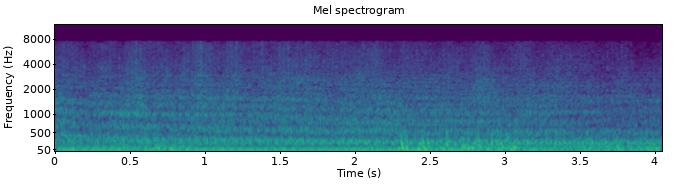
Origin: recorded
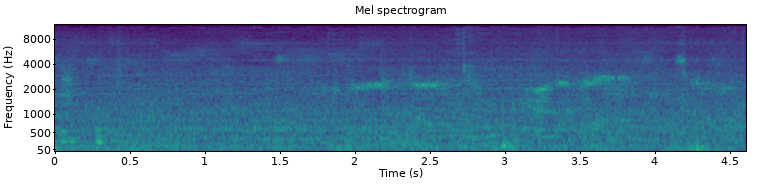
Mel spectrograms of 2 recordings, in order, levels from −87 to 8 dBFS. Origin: remade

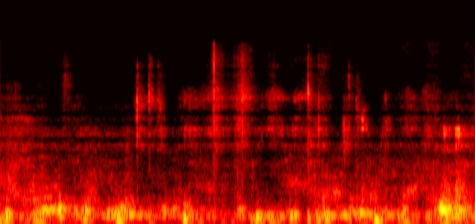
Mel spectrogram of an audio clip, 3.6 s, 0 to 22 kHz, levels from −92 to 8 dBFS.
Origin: remade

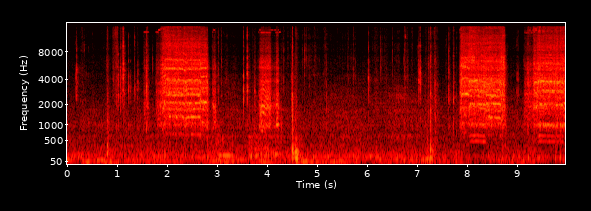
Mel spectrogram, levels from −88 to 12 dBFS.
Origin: recorded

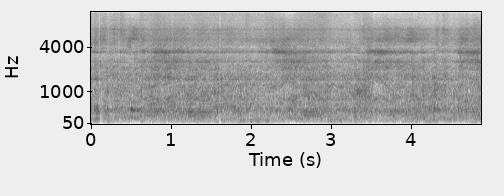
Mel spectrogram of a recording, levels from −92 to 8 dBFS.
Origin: remade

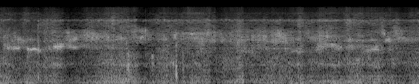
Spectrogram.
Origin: remade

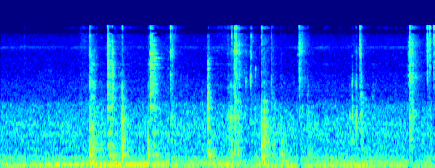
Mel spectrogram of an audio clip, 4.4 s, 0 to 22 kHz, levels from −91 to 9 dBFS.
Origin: recorded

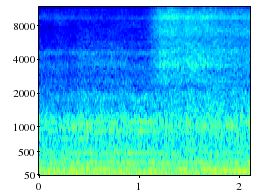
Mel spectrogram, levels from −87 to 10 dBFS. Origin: remade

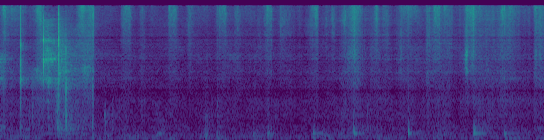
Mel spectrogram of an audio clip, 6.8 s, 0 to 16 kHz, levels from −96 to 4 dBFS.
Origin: remade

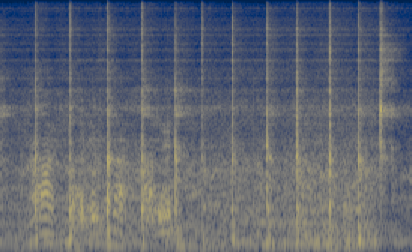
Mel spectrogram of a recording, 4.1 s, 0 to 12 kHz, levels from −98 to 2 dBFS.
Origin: remade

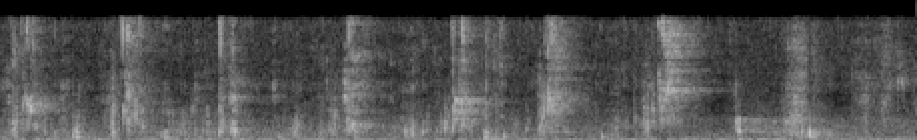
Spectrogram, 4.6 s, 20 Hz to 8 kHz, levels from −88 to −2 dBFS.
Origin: recorded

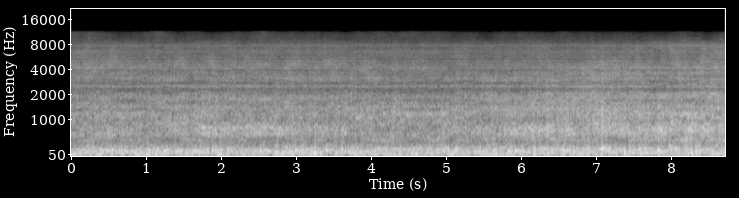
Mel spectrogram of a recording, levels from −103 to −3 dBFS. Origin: remade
